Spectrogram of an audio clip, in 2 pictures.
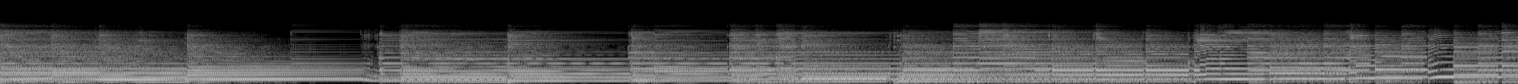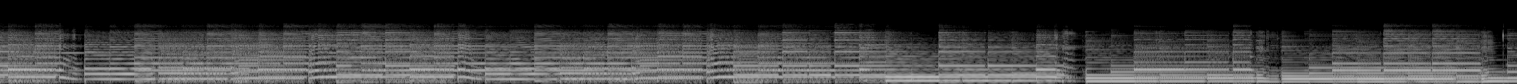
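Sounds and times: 
electric guitar with crunch tone on bridge mid split pickup: 0:00.0 - 0:30.3.

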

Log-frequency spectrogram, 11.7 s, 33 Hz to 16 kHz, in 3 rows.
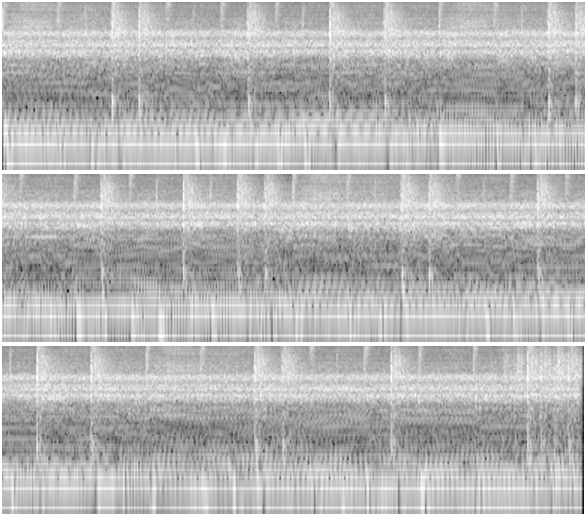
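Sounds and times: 
unmastered rock music: 0:00.0 - 0:11.6.

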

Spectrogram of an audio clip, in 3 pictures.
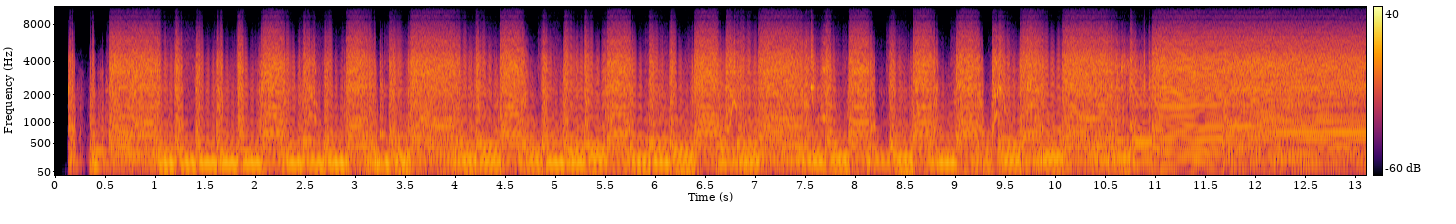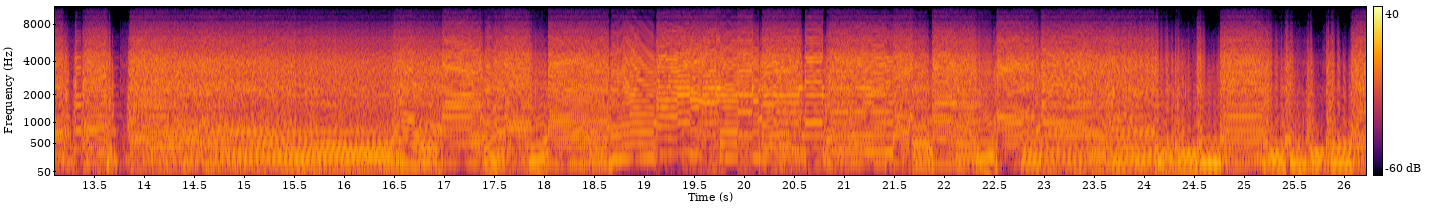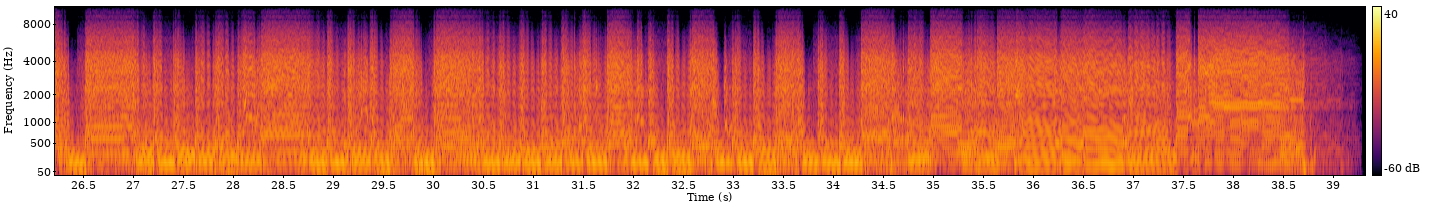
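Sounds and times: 
high gain guitar amp: 0:00.1 - 0:39.3.

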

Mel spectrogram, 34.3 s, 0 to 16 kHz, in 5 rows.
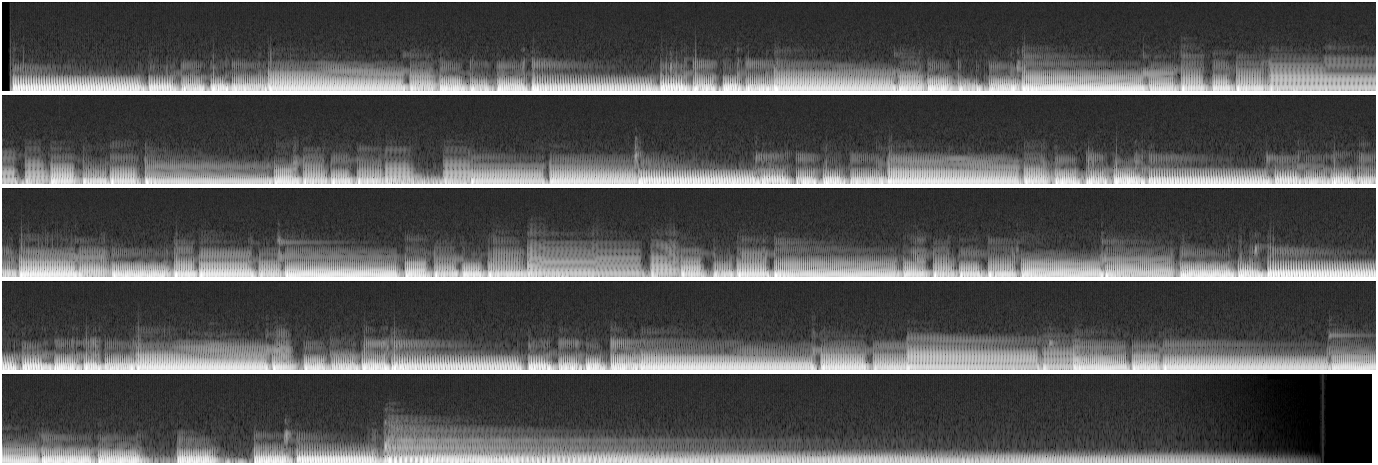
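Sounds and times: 
jazz music: 0:00.0 - 0:33.8.

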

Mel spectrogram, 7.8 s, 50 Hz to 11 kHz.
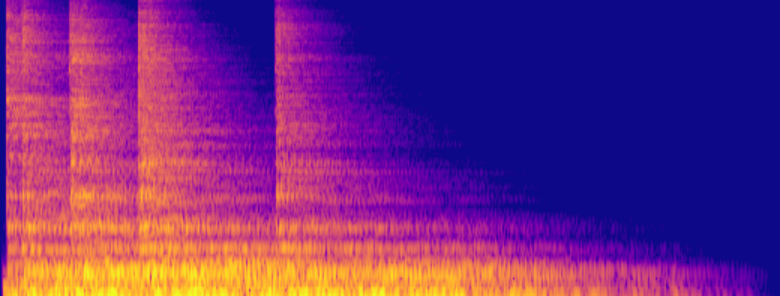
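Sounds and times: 
spring drum: 0:00.0 - 0:04.2.

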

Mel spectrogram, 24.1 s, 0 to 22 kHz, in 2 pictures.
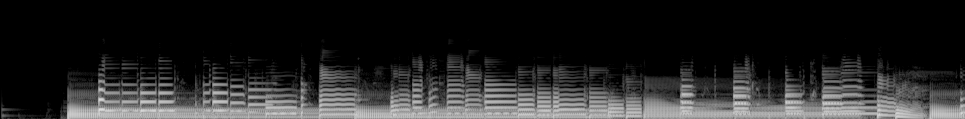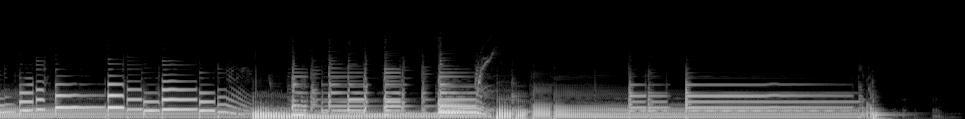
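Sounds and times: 
blues guitar noodling: 0:00.8 - 0:23.2.

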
